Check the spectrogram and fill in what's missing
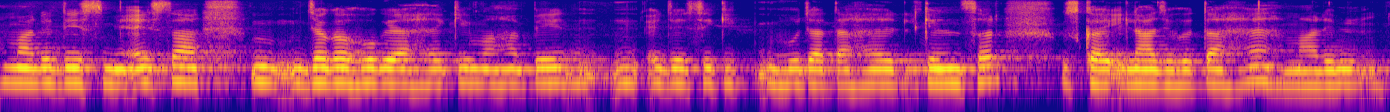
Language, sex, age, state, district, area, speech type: Hindi, female, 18-30, Bihar, Samastipur, rural, spontaneous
